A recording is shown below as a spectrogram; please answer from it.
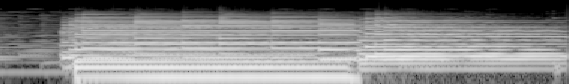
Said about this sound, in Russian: за композицию «Летний вечер». Именно она звучит в подкасте.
